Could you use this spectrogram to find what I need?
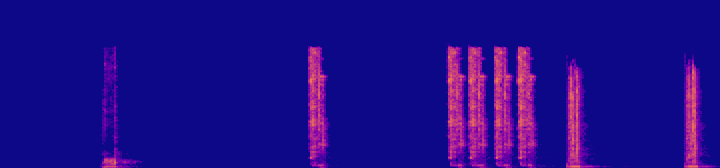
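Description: Short electronic menu clicks and swishes sound as a game interface changes pages.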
